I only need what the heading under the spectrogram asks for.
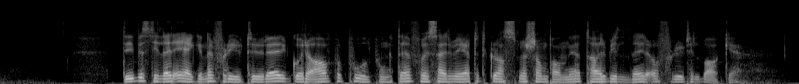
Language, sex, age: Norwegian, male, 23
